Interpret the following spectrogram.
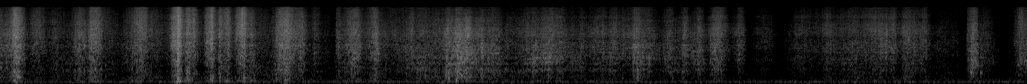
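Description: Thin HDPE plastic shopping bags being scrunched and handled, an irregular crackling rustle.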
